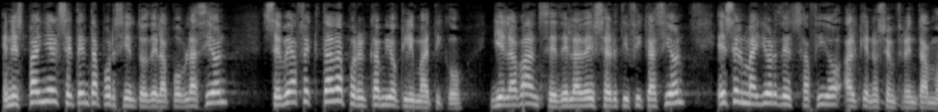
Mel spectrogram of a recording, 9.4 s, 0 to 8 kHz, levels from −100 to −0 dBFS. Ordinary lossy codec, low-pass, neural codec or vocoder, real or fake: none; 7.2 kHz; none; real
